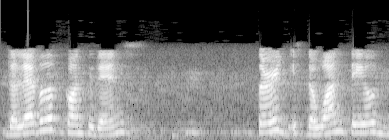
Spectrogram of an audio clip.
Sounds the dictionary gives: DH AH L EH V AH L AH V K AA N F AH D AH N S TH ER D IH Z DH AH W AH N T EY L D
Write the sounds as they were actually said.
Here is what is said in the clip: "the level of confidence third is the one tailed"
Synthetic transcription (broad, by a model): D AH L EH V AH L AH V K AA N F AH D AH N S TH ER D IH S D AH W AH N T EY L D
